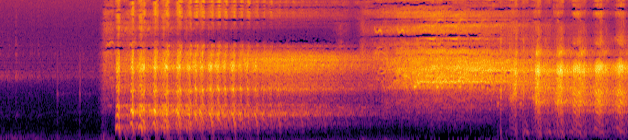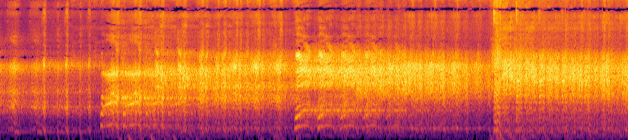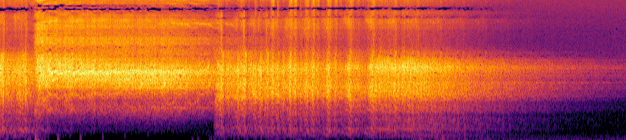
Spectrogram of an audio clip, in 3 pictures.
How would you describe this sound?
monster insane laugh
This sample has been made using simple Re-verb, Chorus and Delay effects intended to be a monster-like insane laughter. Hope it'll be useful. Enjoy!
alien, death, dracula, horror, insane, laugh, laughter, monster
